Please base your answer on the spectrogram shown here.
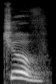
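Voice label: "чӧв", Komi, female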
